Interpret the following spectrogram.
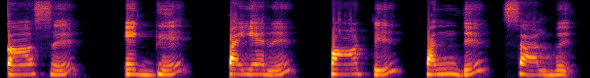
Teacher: வல்லின உகரங்கள் அதாவது குசுடு துபுரு சொல்லின் இறுதியில் வரும்போது ஒரு மாத்திரைக்கு பதில் அரை மாத்திரை அளவே ஒலிக்கும் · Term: குற்றியலுகரம்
